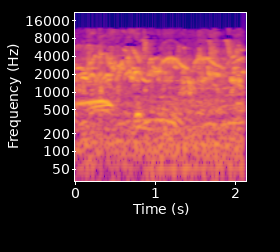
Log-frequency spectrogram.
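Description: Several caged white-rumped shamas (murai batu) singing at once: a dense tangle of quick whistled phrases and rising-and-falling notes, with the voices of a crowd underneath.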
